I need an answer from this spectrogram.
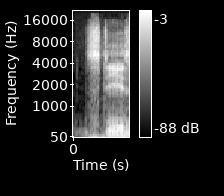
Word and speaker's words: STZ: Like you stay STZ. That's how you pronounce it. STEEZ, but you have never seen anything with that word on it. Not throwing those double E's in there. Only Absolutely not. the abbreviation.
